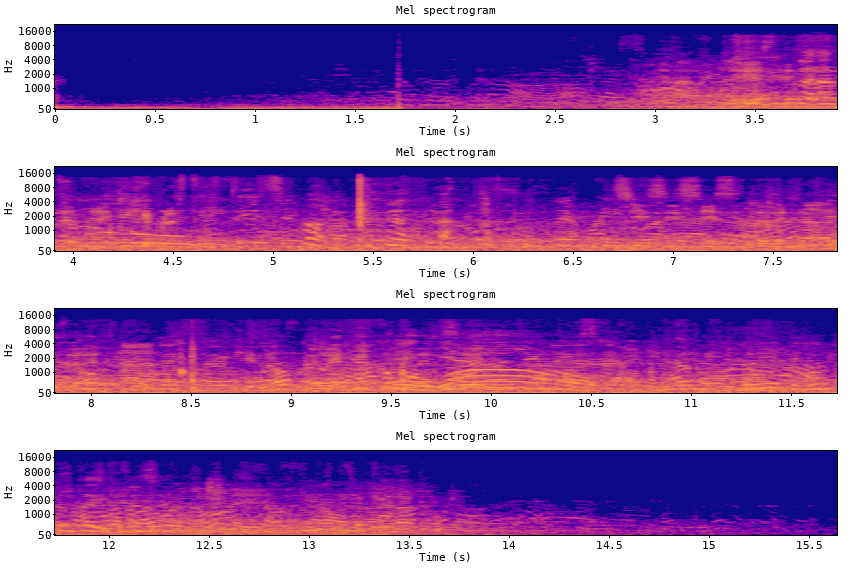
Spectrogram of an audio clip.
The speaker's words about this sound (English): and that is the sound of some happy Cannes festival goers leaving a screening.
